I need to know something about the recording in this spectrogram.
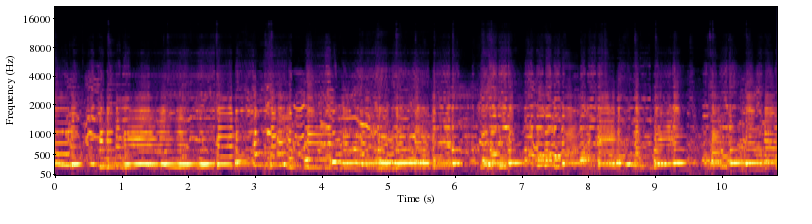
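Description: Live folk band of two accordions, an acoustic guitar and a trombone playing a lively tune, the accordions' held chords carrying it.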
